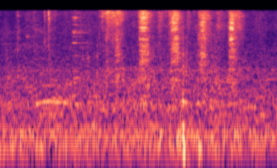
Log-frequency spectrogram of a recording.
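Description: A few short scratchy rubbing strokes with a small click in the middle, over a low murmur of people talking.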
